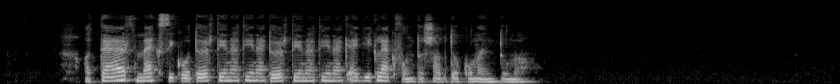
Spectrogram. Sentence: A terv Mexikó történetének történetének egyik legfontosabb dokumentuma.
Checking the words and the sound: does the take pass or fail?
pass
